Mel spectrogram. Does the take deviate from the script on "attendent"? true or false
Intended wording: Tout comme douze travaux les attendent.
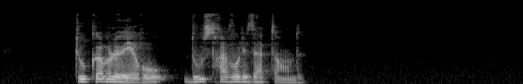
false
